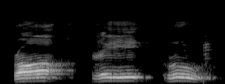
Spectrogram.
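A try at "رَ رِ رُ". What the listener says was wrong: Ro, ri, ru. Masih bergetar itu. Ro, ri, ru.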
